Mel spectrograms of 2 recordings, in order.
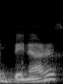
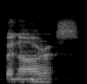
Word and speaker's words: Benares: Varanasi, Varanasi or Varanasi. When you pronounce it in English, maybe you say Benares or something. Peter, how do you pronounce this word? Benar, I'm not sure. Benares. Benares. Benares. In Pali, Varanasi or Varanasi. Or in my language, Sinhalese, we say Varanasi. Varanasi.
